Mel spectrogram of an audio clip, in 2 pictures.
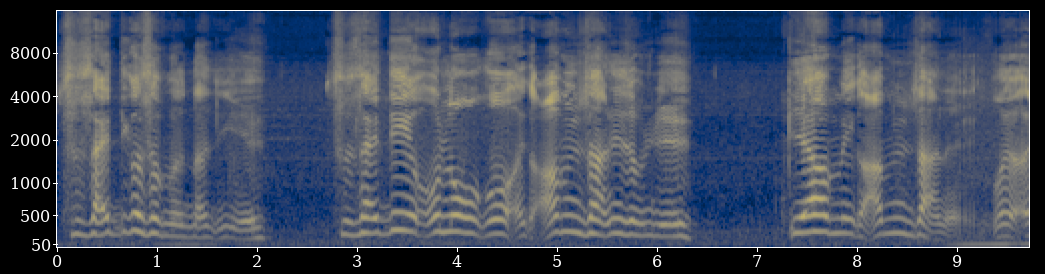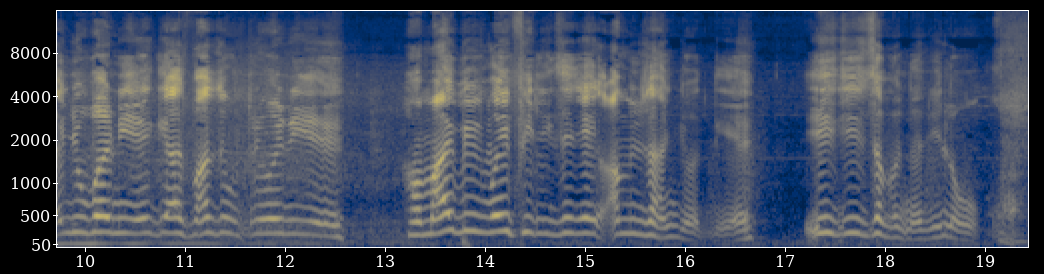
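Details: Dysarthria in an adult man with cerebral palsy speaking Hindi.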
